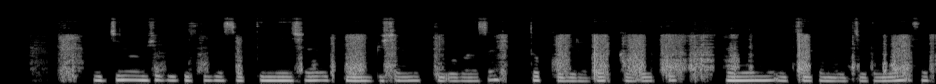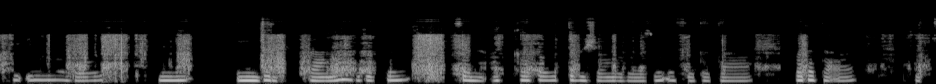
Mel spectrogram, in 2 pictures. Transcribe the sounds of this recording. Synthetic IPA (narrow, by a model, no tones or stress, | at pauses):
hɔd͡ʒːɪnoːmʃɐɡiːkɪt̪ukeːsːɐt̪ːɪme̞ːʃaːɪt̪ːɪnbɪʃaːnɪt̪ːɪʔɔɡaːsɐnt̪ɔkːɔd͡ʒɪɾɐbɐkʰːaːʔɪt̪ːɪkʊnɐnːɐhɔd͡ʒːiːkɐnwɔd͡ʒːɛt̪ɐneːɪsɐt̪ːɪʔɪmːɐɡɐʔoːɪ | ɪnd͡ʒɪɾɛt̪aːnɐnbɪt̪ʊbːɐnsɐnɐʔɐkʰːɐt̪ɐʔʊt̪ːɪbɪʃaːnɔɡaːsʊnʊfɐ | fɐt̪ɐt̪ɐʔaːd͡ʒɛt͡ʃːʊ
